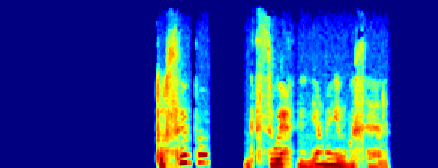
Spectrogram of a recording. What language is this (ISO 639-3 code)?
kab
